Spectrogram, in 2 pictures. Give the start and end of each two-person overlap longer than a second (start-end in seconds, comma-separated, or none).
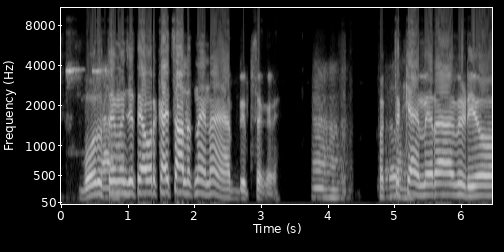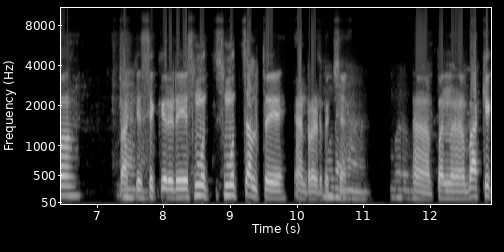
none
